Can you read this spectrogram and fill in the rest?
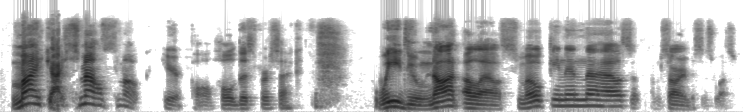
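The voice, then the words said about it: Imitates movie character voices. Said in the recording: “impersonations for each scene? I just want to hear some impersonations.”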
